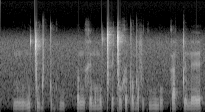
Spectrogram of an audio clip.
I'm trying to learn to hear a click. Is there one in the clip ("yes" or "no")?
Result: yes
